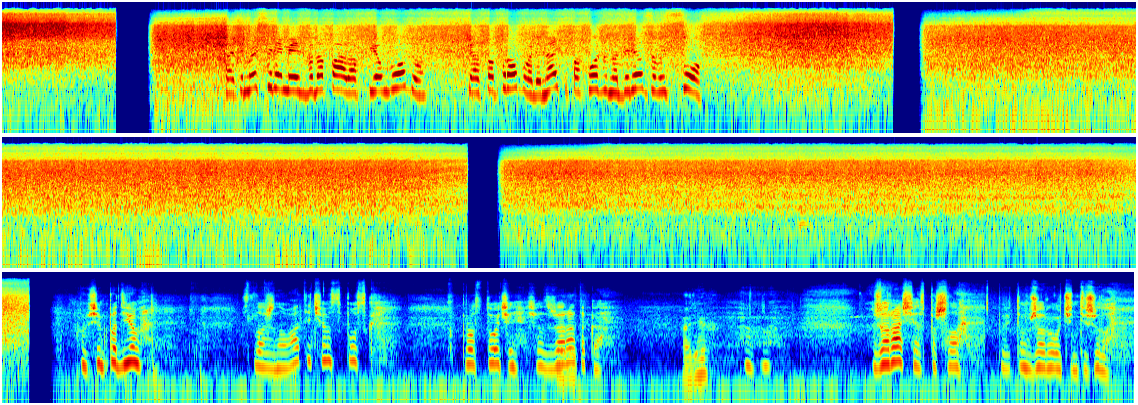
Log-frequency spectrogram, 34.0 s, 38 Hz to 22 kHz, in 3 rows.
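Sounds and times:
small waterfall splashing into pool: 0:00.0 - 0:23.0.

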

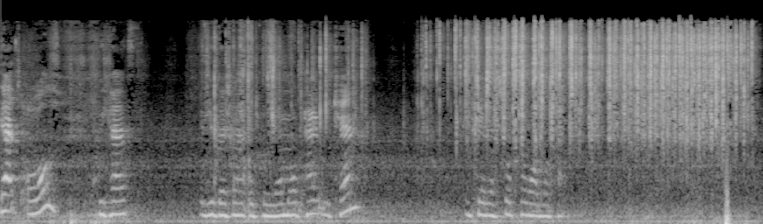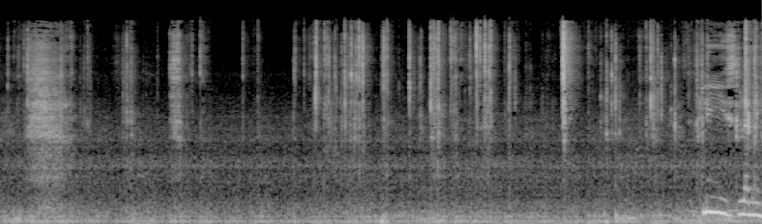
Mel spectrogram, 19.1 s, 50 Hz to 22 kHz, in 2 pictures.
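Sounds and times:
foil wrapper crinkling: 0:02.6 - 0:04.6, 0:05.2 - 0:09.5, 0:13.2 - 0:19.0.

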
